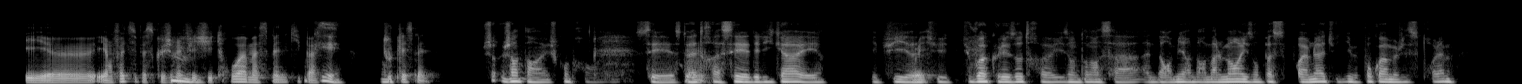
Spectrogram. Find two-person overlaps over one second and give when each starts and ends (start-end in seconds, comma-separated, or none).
none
